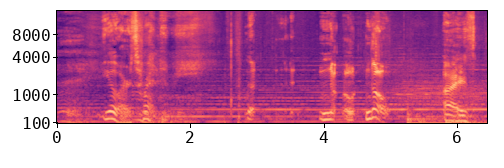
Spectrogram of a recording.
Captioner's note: sounds of struggle, being restrained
